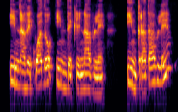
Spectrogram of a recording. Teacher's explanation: aquí se manifiesta con una alveolar una nasal alveolar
